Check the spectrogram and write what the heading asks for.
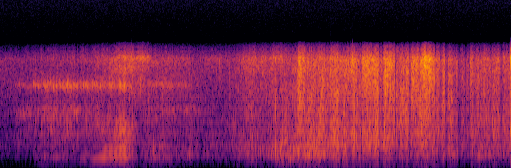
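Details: Person caught snoring during sleep: rough, rattling breathing noises, with a buzzing vibration on one breath; snoring.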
